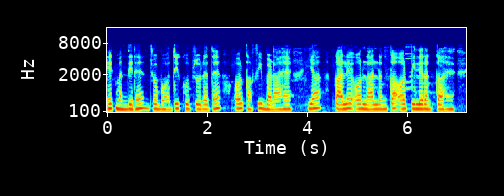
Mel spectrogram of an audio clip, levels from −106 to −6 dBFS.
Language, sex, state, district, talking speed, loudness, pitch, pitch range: Hindi, female, Uttar Pradesh, Jalaun, 185 wpm, -27 LUFS, 195 Hz, 185-205 Hz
